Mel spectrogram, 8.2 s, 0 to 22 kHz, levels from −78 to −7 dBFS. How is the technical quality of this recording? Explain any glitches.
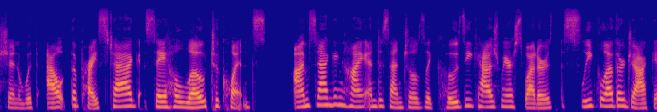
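The technical quality of the recording is sound, and there are no glitches to explain.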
